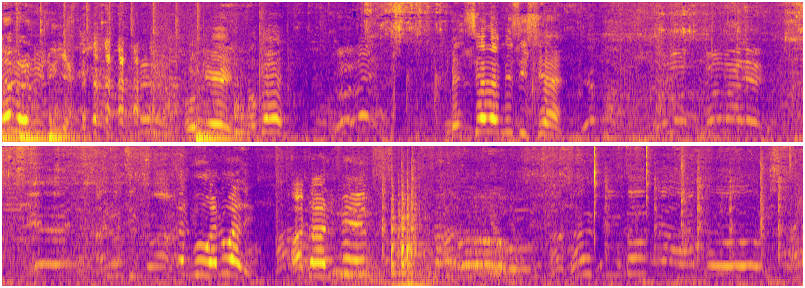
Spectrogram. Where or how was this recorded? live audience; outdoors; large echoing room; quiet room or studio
outdoors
